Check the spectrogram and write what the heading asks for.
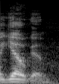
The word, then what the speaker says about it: Youga: looking at the Bravado Yuga or Yoga. Technically, that's how it's pronounced, but I always thought it was pronounced Yuga, but you know, however you pronounce it.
